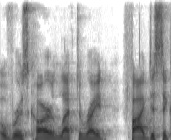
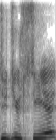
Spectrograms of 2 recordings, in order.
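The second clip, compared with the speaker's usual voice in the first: put-on, very high-pitched, panicked yell; 11 semitones higher than usual. Recalling shouting to the other person in the car while driving: retelling a yell. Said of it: "I was yelling".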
